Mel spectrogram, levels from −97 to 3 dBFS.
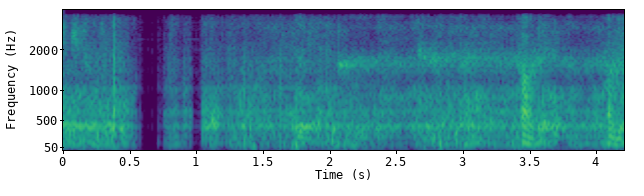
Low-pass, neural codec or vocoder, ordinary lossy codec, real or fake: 3.6 kHz; codec, 16 kHz, 4.8 kbps, FACodec; none; fake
